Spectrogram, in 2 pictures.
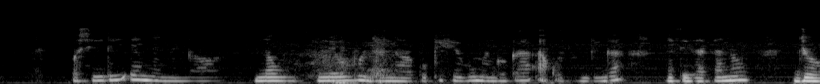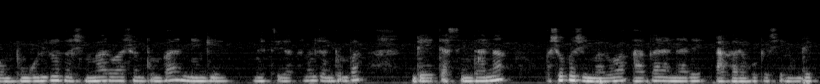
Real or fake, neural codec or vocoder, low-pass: real; none; 5.4 kHz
